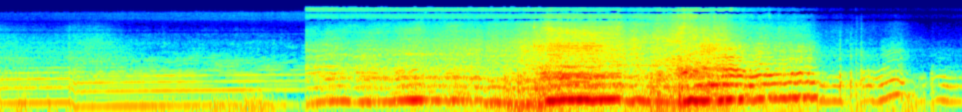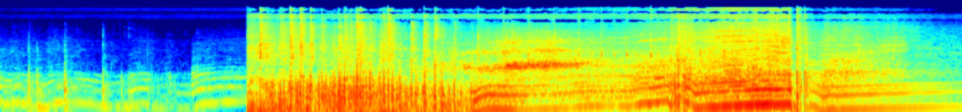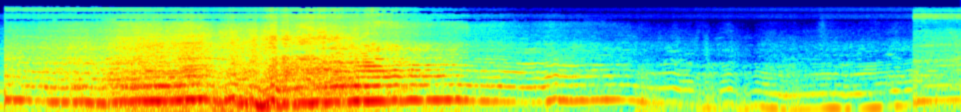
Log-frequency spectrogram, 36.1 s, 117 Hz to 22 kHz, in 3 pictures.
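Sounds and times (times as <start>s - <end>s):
rally car engine revving past: 0.1s - 12.0s, 16.6s - 36.0s
faint engine: 19.4s - 36.0s.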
